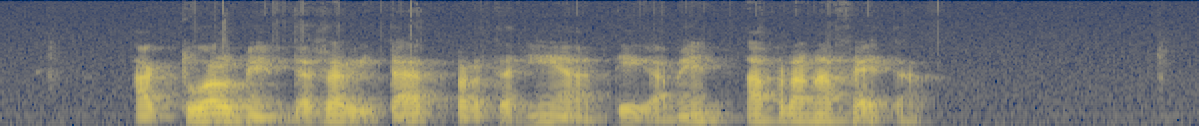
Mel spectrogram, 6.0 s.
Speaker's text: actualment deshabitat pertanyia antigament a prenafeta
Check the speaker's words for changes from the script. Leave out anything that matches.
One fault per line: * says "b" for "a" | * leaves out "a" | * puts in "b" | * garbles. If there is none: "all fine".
all fine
